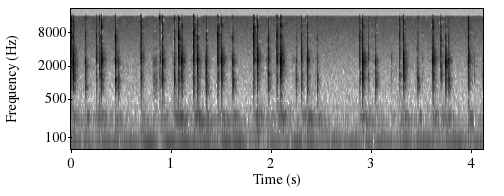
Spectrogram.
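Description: Rapid typing with long painted nails and fingertips on a small 44-key Epomaker TH40 mechanical keyboard with an ABS plastic case, PC plate and backlit pink and white keycaps. About two dozen sharp, bright plastic clacks centered near 2.5 kHz fall in quick, uneven succession, each dying away almost instantly over a faint low hum.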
